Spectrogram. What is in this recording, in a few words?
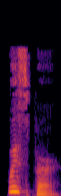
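"whisper", American English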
